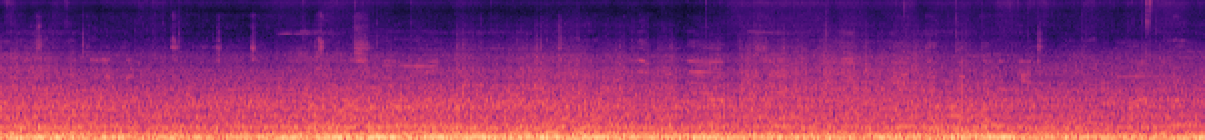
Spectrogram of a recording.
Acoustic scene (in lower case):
car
